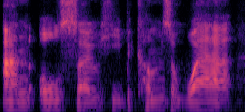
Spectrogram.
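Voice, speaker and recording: A young British man chatting casually as an interview guest, an actor recounting his roles in a hesitant, halting way. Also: fairly low pitch, level tone, pushed and bright, no room sound. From United Kingdom.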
